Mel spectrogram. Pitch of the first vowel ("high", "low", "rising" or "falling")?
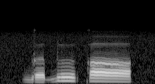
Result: low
